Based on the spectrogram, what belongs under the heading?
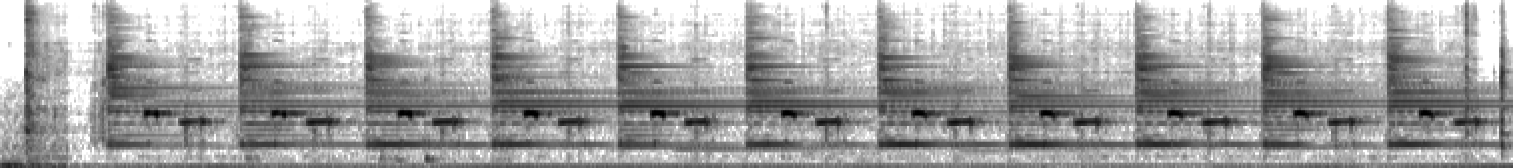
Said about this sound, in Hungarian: Igen, nagyon szép hangja van, ez egy eredeti Schwarzwaldi, tehát ilyen fekete erdei kakukóra, nem mai kiadás, tehát tényleg úgy régebről van, és nagyon szép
